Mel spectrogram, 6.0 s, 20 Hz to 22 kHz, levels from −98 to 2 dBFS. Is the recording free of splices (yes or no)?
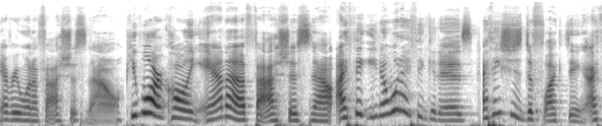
yes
